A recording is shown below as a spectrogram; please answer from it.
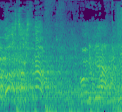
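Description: Voices calling out in a large echoing hall during an MMA bout in the ring, with a couple of dull thuds from the fighters' movement on the mat.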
